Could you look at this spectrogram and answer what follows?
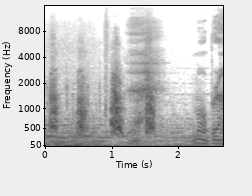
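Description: Brown-and-white dog barking and whining nearby, several short voiced barks and yelps in an uneven rhythm, with people talking over it.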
